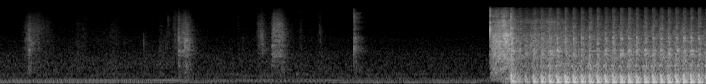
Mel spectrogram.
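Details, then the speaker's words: Yamaha 660 single-cylinder after further carburetor rejetting, revving in neutral on fuel left in the carb, tank not connected: even fast thump with the odd small exhaust pop, little black smoke; still a little poppy but acceptable. "Okay, well, I kind of like that. It's still a little poppy, but not too bad. No black smoke coming out of it, at least not very much."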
